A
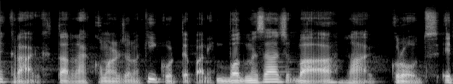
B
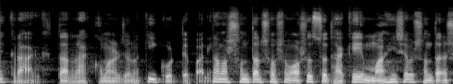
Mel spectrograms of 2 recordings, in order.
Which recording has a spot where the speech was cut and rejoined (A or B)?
B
